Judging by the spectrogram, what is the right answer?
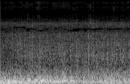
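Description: Thunder rumbles low and heavy through steady, loud rain falling during an outdoor rainstorm among fruit trees, a dense continuous roar with no voices.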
